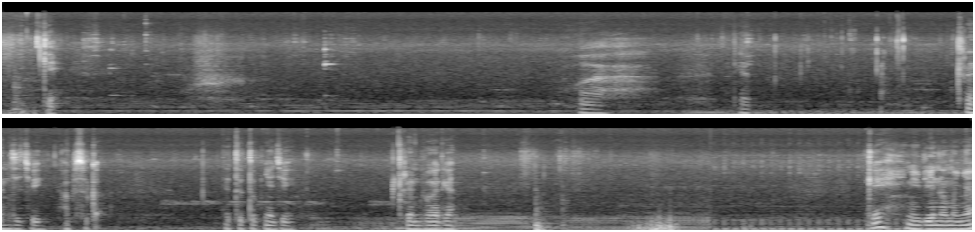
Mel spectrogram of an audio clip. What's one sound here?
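A glass bottle clinks and knocks as it is handled.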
